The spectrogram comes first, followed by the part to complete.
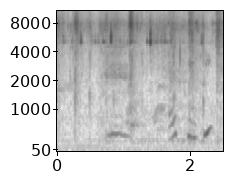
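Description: A few faint, short vocal calls, each rising and falling in pitch, with light clicks and rustles between them.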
